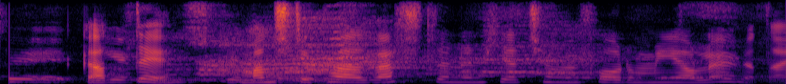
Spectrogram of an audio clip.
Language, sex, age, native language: Icelandic, female, 11, Icelandic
